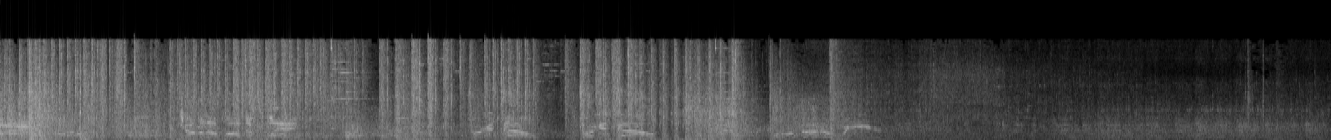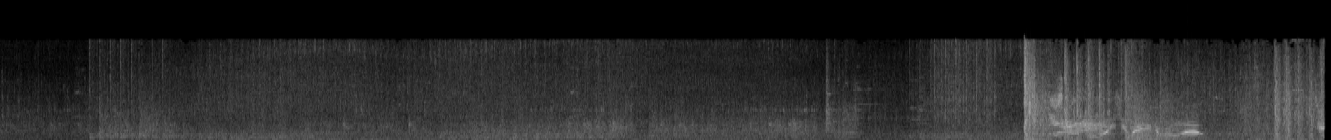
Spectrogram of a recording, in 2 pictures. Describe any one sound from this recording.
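Gunfire crackles and pops in a battle.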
